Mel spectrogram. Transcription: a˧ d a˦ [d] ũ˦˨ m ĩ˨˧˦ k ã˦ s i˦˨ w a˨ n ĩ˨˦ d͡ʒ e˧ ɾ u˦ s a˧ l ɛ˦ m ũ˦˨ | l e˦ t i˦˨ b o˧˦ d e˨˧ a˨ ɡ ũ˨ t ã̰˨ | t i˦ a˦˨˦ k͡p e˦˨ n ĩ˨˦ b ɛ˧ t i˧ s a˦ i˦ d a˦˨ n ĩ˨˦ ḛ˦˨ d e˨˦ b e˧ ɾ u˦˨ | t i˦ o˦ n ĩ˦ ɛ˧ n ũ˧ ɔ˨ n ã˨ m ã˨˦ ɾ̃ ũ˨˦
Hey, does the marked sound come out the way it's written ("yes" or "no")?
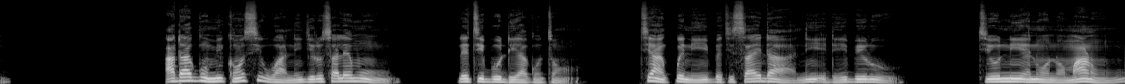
no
